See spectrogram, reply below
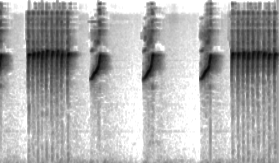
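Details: Konin singing in a clear voice: a rapid, high, buzzy trill lasting about half a second, then three separate rising upslurred notes, then the fast trill again; no other sounds.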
